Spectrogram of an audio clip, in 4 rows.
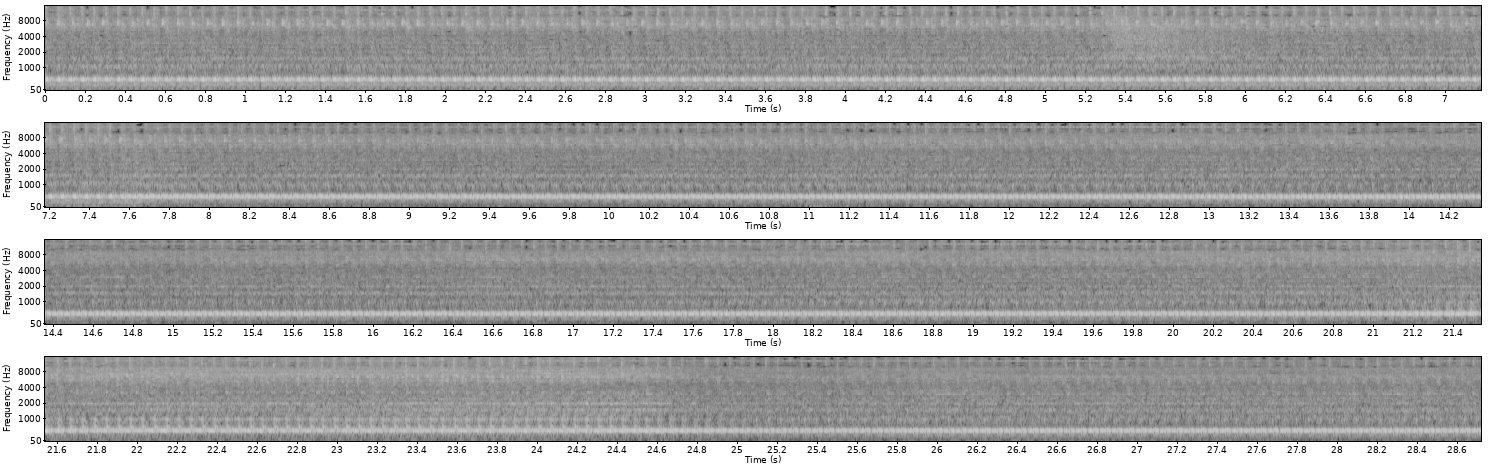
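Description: NTS300 common rail injector test bench running, its motor and high-pressure pump giving a steady machine hum with a strong constant tone. About eight seconds in the low part of the sound drops away as the bench moves to the next test step at lower rail pressure, from 160 down to 100 MPa.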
